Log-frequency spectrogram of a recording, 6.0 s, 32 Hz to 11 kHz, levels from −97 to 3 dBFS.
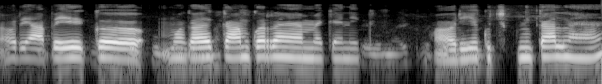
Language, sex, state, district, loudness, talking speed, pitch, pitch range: Hindi, male, Uttar Pradesh, Deoria, -15 LUFS, 150 wpm, 200 Hz, 190-205 Hz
